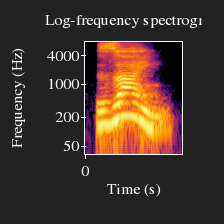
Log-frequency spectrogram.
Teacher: a la hora de pronunciar emite un ligero silvido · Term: letra cibilante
